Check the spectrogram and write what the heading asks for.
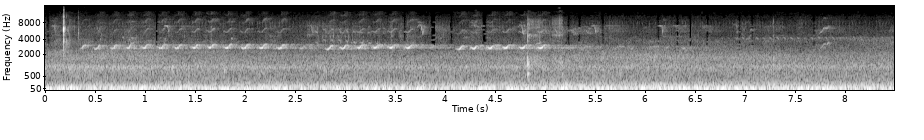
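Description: A bird singing a rapid trill of short high notes, about six a second, in three runs over the first five seconds, above a steady low rumble.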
